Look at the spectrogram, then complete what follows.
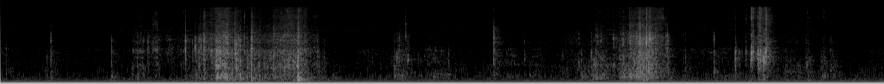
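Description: A sack of dry block-laying adhesive powder rustling and crinkling while powder is scooped out with a small trowel and tipped into a metal scale bowl, with small scrapes and taps. There are two longer bursts of rustling and a short one near the end.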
